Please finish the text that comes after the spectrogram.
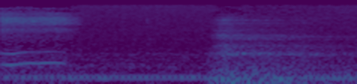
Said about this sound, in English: practice some deep breathing. Oxygen is really important for the body.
